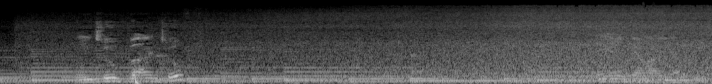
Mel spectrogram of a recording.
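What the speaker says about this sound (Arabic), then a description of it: "وقفنا هنا عشان سمعنا صوت شلال" A waterfall roars steadily in the northern Italian countryside, a broad continuous rush that fills the whole clip while people talk over it near the start.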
